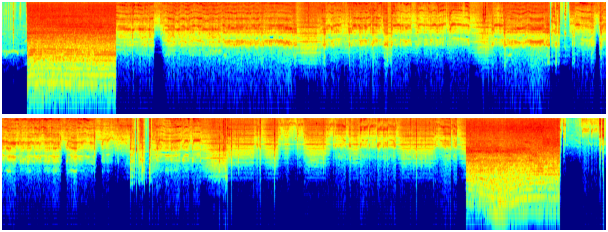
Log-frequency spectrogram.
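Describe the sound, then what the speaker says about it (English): An electric chainsaw cuts down the high points of pallet wood for a standing desk, its steady whine bogging under load through long cuts, with revving bursts at the start and end. "I used the electric chainsaw to cut the high points down"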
